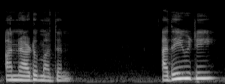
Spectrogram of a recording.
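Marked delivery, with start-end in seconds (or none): 1.6-2.2 short bewildered ask, pitched higher; puzzled question. A narrator's reading. Chalam asks Madan, not understanding, puzzled and higher. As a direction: ask it as if the news makes no sense. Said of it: "అర్థం కానట్లు అడిగాడు".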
